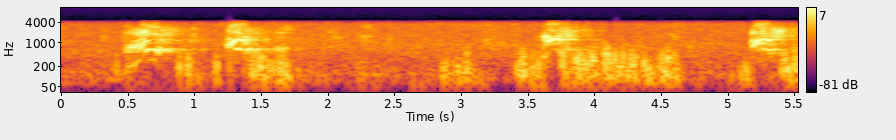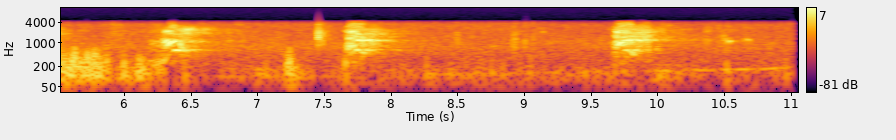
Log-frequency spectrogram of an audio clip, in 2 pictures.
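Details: Household dogs, a Great Dane, a Jack Russell and a golden retriever mix, barking. Loud, abrupt barks are repeated roughly every one to two seconds, some in quick pairs, against a low background rumble.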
